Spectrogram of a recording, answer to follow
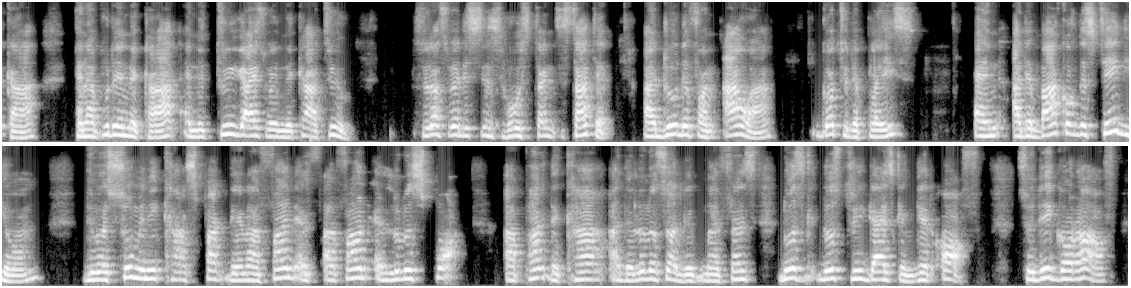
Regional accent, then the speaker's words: Ghana; moved away as an adult; also born or lived in Nigeria; now in Canada; I was actually born in Nigeria. I'm originally from Ghana. My parents came from Ghana, but originally I was born in Nigeria. So, and my parents moved back to Ghana. So when I grew up, I wanted to go back to where I was born in Nigeria

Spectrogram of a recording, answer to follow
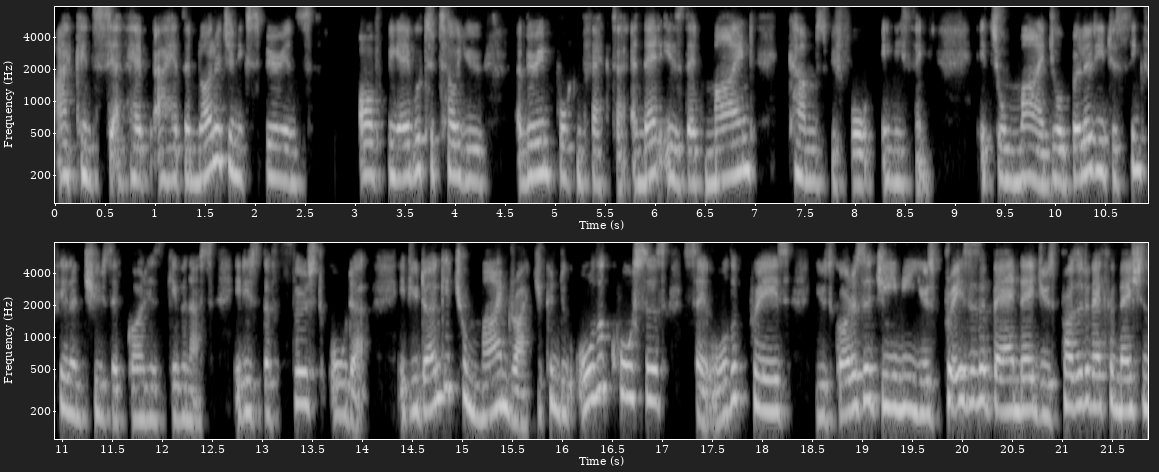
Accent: South Africa; moved away; also born or lived in Zimbabwe; I was born in Zimbabwe, grew up in South Africa.

